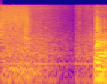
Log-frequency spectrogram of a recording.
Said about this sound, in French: Bah écoutez, excusez-moi pour le bruit parce que c'est le... je suis en train de sortir le CD.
